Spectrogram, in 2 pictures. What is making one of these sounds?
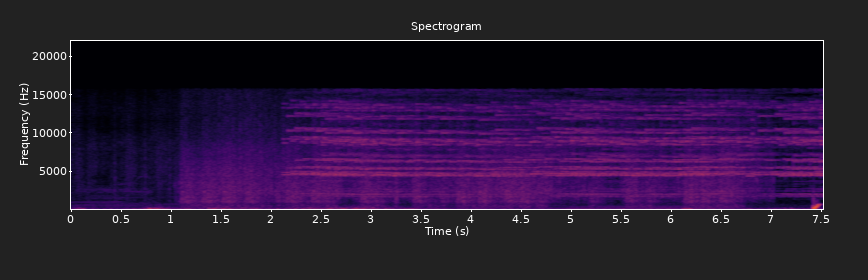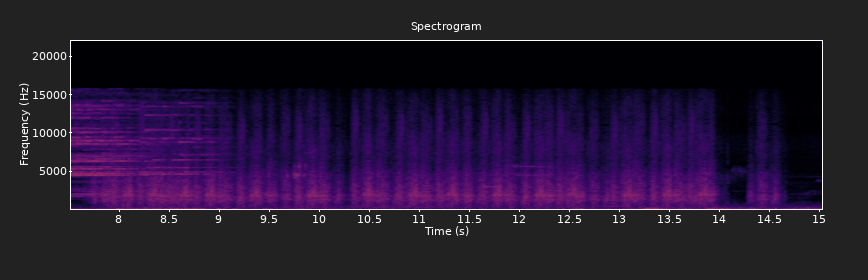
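Crops rustle and swish as they are harvested in quick strokes.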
